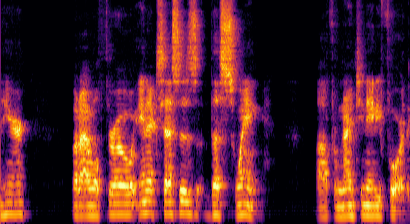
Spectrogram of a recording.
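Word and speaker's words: INXS: somebody encounters them so instead of sayed and inks's we have shade and in excess so look for eric's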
